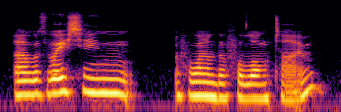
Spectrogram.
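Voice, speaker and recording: A soft-spoken woman at a fairly slow pace, dark and mellow in tone, with ordinary pitch variation. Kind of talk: casual talk to camera, unboxing. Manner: quiet, soft-spoken.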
